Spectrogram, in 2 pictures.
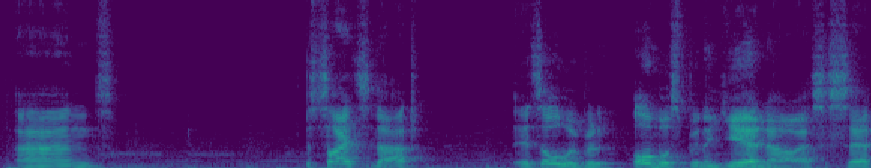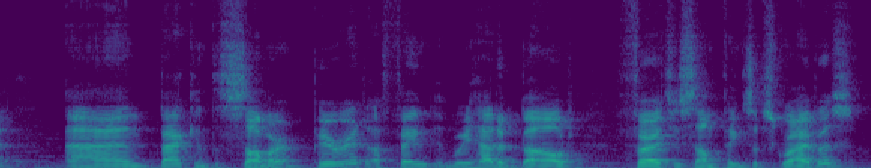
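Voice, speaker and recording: A man, by birth, hosts his video game channel and talks straight to the camera in a casual, earnest ramble full of small fillers. His voice sits at an ordinary pitch for a man, and faint music plays softly behind him. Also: animated, unhurried. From Denmark. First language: Danish. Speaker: gaming channel host.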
